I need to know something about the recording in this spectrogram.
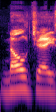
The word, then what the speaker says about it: NoleJ: here um yeah no null J sounds kind of French and we're a French company but it's it's it's knowledge um um and it's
